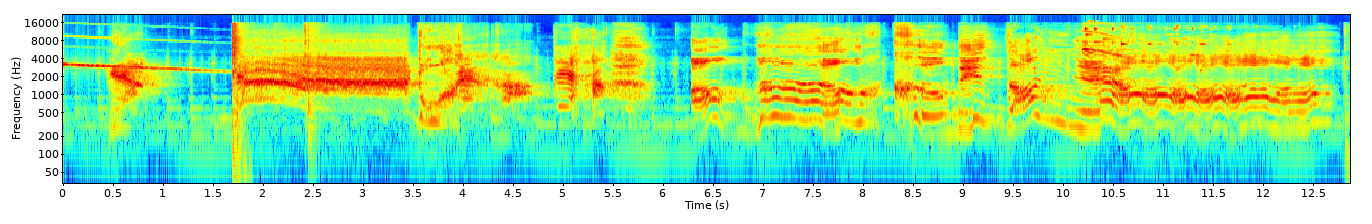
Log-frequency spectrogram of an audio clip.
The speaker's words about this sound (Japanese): ラブール警部が話し終える前にブチネコ社長が一瞬にして消えると下の方から悲鳴が聞こえてきました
